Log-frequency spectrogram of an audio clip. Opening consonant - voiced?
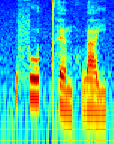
no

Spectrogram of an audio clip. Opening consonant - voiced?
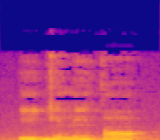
yes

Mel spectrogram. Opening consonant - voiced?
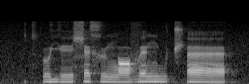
no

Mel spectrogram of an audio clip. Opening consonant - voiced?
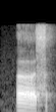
no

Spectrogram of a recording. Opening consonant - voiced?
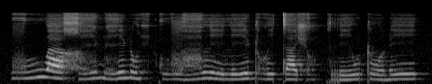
yes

